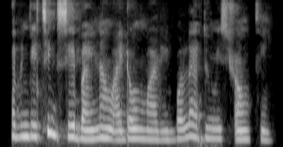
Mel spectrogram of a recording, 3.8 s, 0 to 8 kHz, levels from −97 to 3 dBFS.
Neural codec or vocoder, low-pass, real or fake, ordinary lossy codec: codec, 16 kHz, 2 kbps, FreqCodec, larger model; none; fake; none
